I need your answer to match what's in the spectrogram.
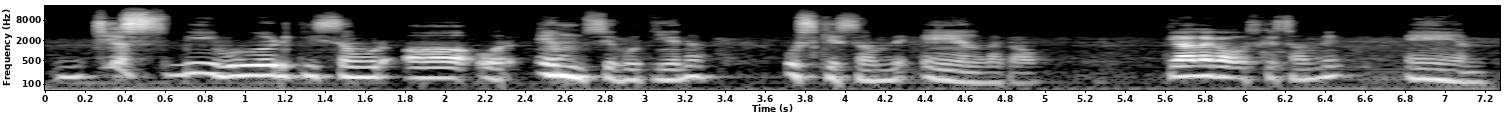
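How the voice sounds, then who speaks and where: A man's voice: fairly high pitch, mellow. A man teaching English grammar in a video lesson. He spells words out letter by letter and asks the class questions, then answers them himself. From Jammu and Kashmir. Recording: dull lo-fi sound.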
